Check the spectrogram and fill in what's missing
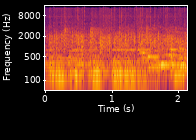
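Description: A church congregation applauding and cheering, loud dense clapping mixed with voices calling out, steady throughout.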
